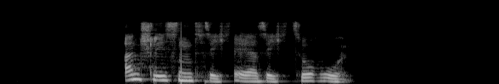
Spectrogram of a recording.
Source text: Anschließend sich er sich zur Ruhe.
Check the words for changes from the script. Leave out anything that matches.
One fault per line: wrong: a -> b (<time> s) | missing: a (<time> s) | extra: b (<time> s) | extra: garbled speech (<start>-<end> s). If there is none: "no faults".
no faults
